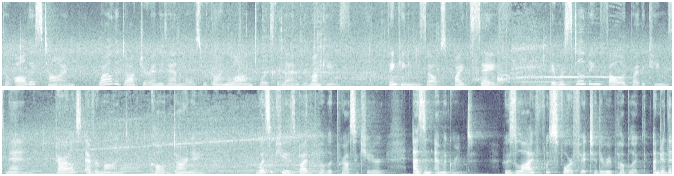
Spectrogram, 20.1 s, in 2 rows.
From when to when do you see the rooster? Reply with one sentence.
You can hear the rooster from 7.4 to 9.1 s.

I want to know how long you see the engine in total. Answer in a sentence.
The engine can be heard for 7 seconds in total.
